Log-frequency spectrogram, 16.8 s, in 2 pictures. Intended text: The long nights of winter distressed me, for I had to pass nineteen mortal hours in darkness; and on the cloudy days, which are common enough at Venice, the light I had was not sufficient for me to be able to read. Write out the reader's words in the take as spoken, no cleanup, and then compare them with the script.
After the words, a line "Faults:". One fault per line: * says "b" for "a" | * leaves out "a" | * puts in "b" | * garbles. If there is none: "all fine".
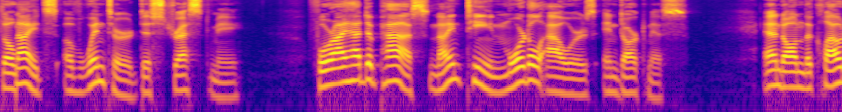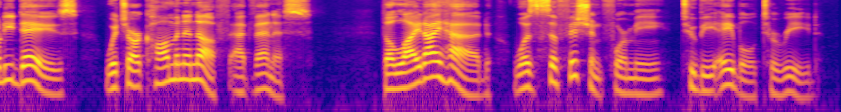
The nights of winter distressed me, for I had to pass nineteen mortal hours in darkness; and on the cloudy days, which are common enough at Venice, the light I had was sufficient for me to be able to read.
Faults:
* leaves out "long"
* leaves out "not"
